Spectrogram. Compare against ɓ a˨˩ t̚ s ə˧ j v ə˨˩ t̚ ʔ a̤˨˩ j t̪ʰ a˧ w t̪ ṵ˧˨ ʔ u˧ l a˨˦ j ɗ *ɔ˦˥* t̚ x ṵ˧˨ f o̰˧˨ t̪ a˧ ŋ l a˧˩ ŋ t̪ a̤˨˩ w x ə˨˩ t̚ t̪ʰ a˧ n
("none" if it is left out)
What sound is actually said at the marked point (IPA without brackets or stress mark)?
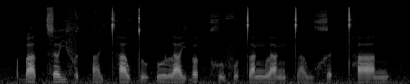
ɔ˦˥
